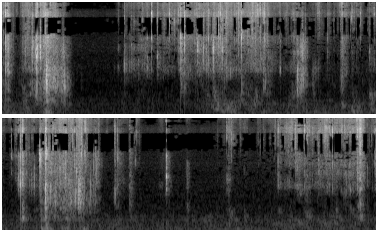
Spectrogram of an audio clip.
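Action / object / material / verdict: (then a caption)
scrape / bar of soap / soap / none. A metal blade scrapes and shaves the face of a solid white bar of soap with blue stripes held in the hand, releasing flakes. Crisp, bright crunching and scraping strokes come in uneven bursts, with a brief silent pause early on and quieter stretches between louder passes.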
